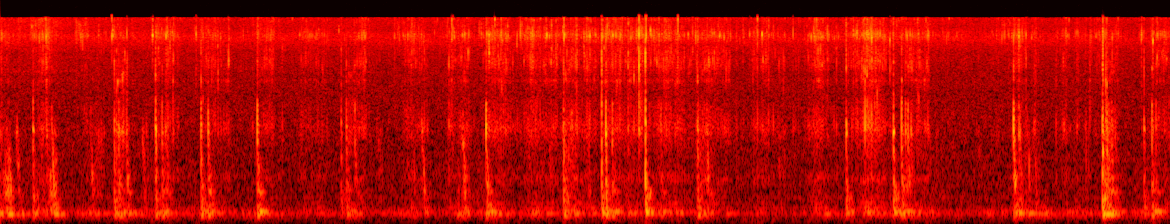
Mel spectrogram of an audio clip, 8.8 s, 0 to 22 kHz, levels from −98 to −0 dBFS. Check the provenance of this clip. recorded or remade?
recorded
